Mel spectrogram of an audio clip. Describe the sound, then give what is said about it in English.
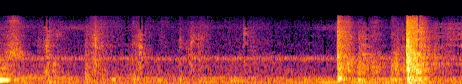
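A tea kettle is set down on a stovetop with two solid clunks near the end, after a stretch of quiet handling noises and faint light ticks. “Put this tea kettle over on the stove.”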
